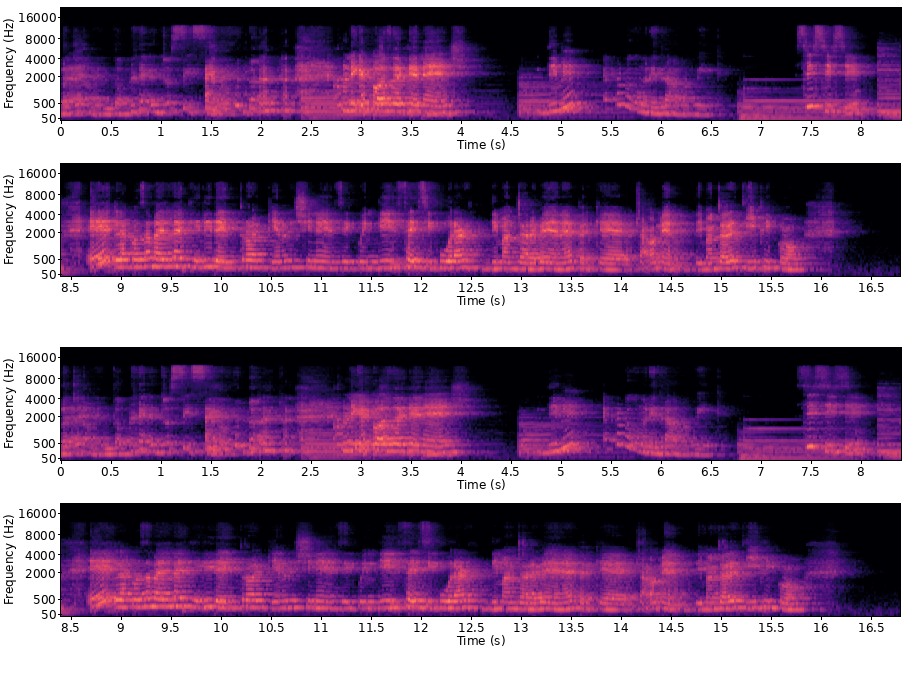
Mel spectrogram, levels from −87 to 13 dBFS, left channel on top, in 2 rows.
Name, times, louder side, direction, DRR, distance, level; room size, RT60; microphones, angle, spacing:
voice 1, 0.0-2.2 2.7-3.8 5.4-6.5 14.2-14.7, equal, 65° right, -2 dB, 4.1 m, -32 dB
voice 2, 2.0-4.0 4.7-5.2 7.4-8.0 8.4-16.1, left 3 dB, 40° left, 0 dB, 2.8 m, -23 dB
sound 1, 2.4-4.0 4.6-6.1 6.8-8.4, left 2 dB, 5° left, 1.9 m, -39 dB
17.5 x 11.5 x 3.0 m, 0.62 s
head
